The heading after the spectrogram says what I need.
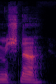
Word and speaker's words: Mishnah: I have a copy of the Mishnah. Is that how you pronounce it? Yeah, the Mishnah.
